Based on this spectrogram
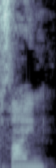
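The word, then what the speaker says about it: sign: साइन लिखती हूँ, साइन, इसके अंदर मैंने जी नहीं बोला क्योंकि यहाँ पर जी साइलेंट है।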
